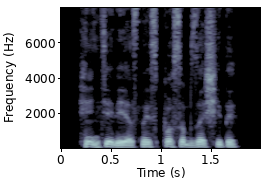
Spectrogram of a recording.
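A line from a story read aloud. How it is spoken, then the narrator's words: Snorting. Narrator (Russian): хмыкнул я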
